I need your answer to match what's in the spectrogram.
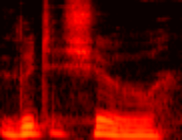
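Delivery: ordinary talk, nothing marked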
